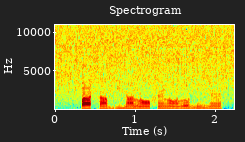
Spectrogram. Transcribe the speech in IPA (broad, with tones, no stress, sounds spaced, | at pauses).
k͡p a˦ k ã˦˨ b i˧ j ã˧ l ɔ̃˦ f ɛ̃˧ l ɔ̃˨ l o˧ n ĩ˦ ɡ ɛ̃˧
